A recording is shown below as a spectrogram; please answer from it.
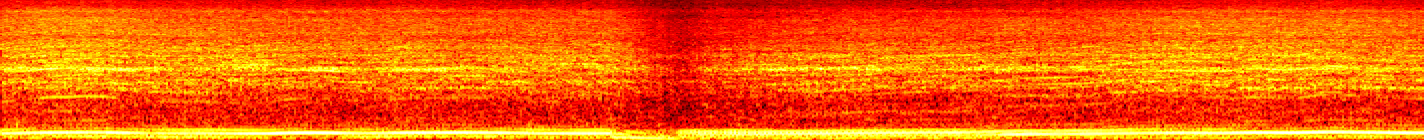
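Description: A car drives on a slippery road in two-wheel drive, its engine a loud, steady droning hum close up, with one brief dip in pitch as it shifts before the drone settles again.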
